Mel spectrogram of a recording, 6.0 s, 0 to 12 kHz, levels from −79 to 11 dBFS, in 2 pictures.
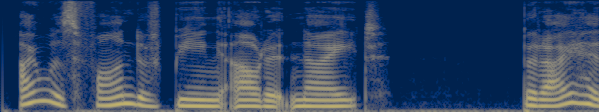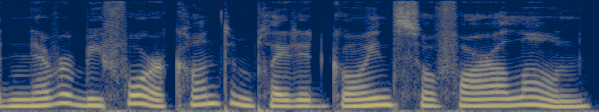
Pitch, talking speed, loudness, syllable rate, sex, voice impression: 205 Hz, 180 wpm, -15 LUFS, 5.0 syllables/s, female, very feminine, very adult-like, thin, tensed, slightly weak, slightly dark, slightly hard, clear, fluent, slightly raspy, slightly cute, cool, intellectual, refreshing, very sincere, very calm, friendly, reassuring, slightly unique, elegant, slightly wild, slightly sweet, slightly lively, kind, modest, slightly light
